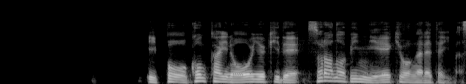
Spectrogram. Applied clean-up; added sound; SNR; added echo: neural mask model DeepFilterNet 3.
